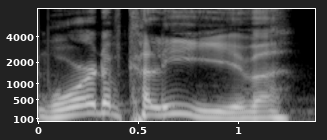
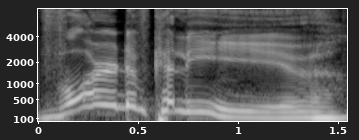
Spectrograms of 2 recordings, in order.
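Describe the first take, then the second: First: Said in the usual way. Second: High, drawn-out mock-grand spell name; theatrical announcement. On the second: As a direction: proclaim the spell slowly with a playful flourish.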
